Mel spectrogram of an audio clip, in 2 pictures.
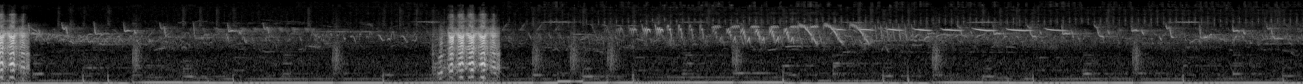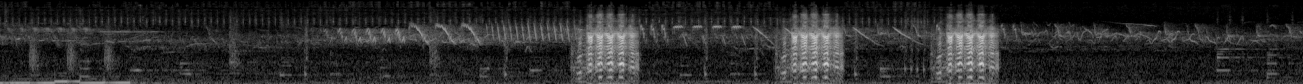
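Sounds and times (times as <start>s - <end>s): goat bleating: 0.0s - 0.3s, 4.4s - 5.0s, 18.8s - 19.4s, 20.8s - 21.5s, 22.4s - 23.0s
high bird chirps: 0.0s - 26.0s.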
